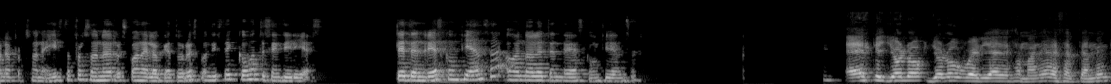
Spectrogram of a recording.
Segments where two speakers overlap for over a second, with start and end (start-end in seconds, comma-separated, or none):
none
